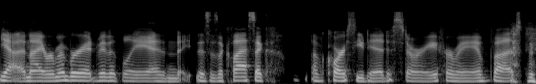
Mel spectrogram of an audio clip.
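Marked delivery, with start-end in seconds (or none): none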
